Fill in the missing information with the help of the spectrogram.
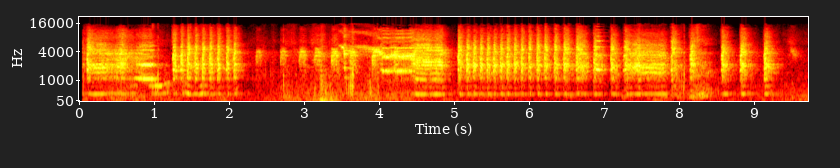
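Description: Guineafowl giving harsh, rapid, rattling calls in fast repeated bursts, high and grating, with a steady hum underneath.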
